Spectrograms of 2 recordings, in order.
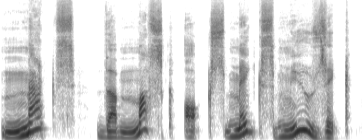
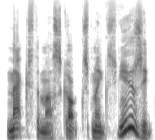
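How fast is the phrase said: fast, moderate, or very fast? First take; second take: moderate; very fast. First: The phrase is spoken at a moderate pace. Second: The phrase is spoken at a very fast pace.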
